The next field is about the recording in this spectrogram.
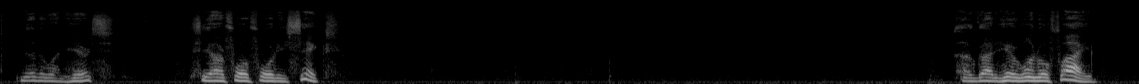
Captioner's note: pauses for 6 seconds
